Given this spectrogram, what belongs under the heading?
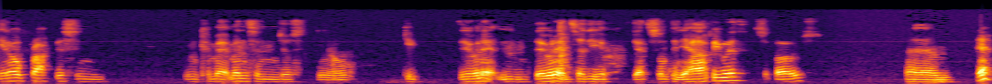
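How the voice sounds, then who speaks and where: Speaking in a Lancashire accent at a moderate pace, the man has a medium pitch, ordinary pitch variation, long, frequent pauses and big swings in loudness. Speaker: band vocalist. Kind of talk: interview. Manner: halting.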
